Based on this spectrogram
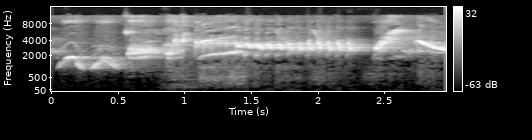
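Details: White-rumped shama lure song, used to make other shamas sing fully: looping whistles, a harsh burst, then a fast buzzy trill ending in a bright upward whistle.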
